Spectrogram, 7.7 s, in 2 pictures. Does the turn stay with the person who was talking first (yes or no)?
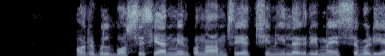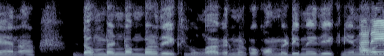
no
